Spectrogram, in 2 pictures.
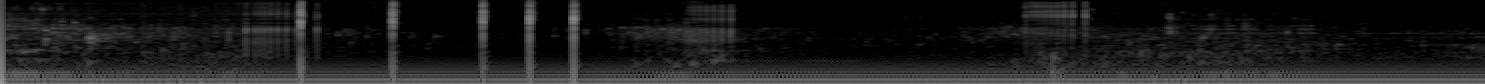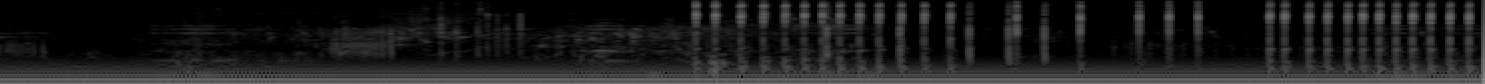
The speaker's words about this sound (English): The sperm whale makes this clicking sound by pushing air through the space in its big hollow head.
